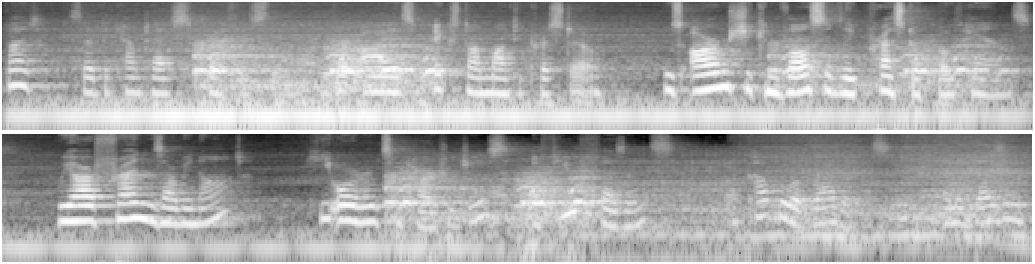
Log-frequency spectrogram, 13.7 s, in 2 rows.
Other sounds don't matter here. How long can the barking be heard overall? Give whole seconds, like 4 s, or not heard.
5 s.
